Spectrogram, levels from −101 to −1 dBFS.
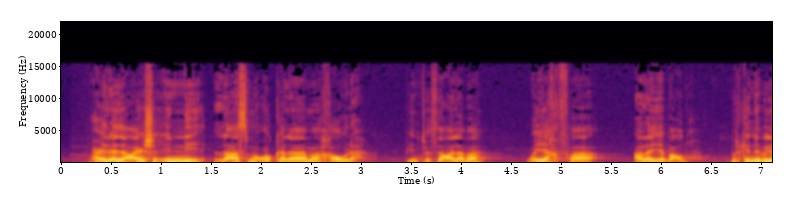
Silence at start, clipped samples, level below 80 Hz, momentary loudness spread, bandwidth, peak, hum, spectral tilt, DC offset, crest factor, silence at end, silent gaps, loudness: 0.3 s; under 0.1%; -60 dBFS; 12 LU; 15.5 kHz; -2 dBFS; none; -6 dB/octave; under 0.1%; 14 dB; 0 s; none; -16 LUFS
